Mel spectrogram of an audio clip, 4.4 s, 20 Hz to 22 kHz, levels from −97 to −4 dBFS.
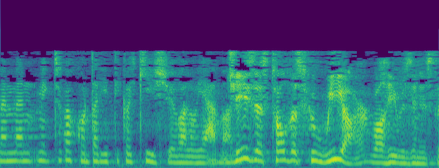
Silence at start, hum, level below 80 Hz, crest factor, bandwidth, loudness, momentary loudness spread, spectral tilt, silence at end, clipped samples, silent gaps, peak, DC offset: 0 s; none; -58 dBFS; 18 dB; 6.6 kHz; -18 LUFS; 10 LU; -3.5 dB/octave; 0 s; under 0.1%; none; -2 dBFS; 0.2%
